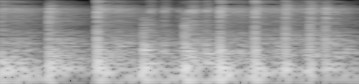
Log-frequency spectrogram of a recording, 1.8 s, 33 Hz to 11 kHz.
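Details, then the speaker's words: Dodge Dakota R/T project truck, front bumper struck by hand: a sharp hollow bang about four times a second; bump noise first suspected as tie rod end or sway bar end link, traced to a loose clip inside the bumper, silenced when held. "well after hitting it with my fist for the last 10 minutes I found out that it's just a little clip that's on the inside of here we can't see that but it's literally just this"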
